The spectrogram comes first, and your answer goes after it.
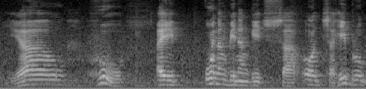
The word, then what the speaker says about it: Yahu: YHWH in English alphabet, na ang tamang pagpronounce ay Yahu, ay unang binanggit sa Hebrew Bible noong sa Genesis chapter 2 verse 4.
